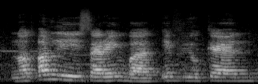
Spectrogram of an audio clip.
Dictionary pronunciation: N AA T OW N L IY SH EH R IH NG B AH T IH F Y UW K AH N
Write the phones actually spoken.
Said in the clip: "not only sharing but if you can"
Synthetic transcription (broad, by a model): N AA T OW N L IY S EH R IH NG B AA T IH F Y UW K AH N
